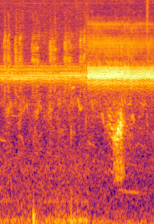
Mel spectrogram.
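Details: Savi's warbler song from a reedbed: a sustained high buzzing reel that grows louder after the first second, with a brief thud and a low background rumble.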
